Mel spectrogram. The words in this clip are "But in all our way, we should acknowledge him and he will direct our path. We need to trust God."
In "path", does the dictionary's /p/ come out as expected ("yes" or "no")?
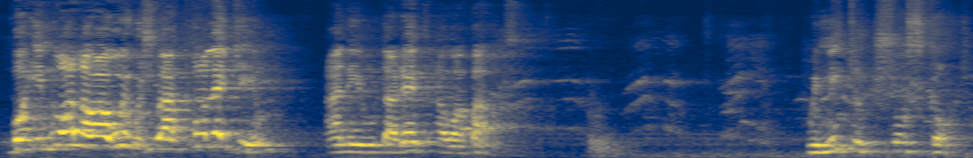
no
